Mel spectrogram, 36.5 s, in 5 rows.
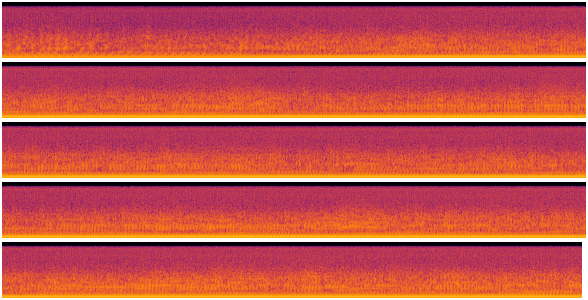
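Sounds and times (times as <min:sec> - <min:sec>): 
Extra 300 onboard engine starting, idling and revving: 0:00.0 - 0:36.4.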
